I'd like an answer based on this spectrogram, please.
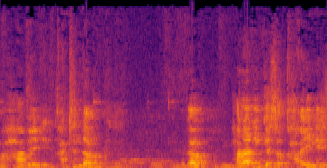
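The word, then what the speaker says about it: הֶבֶל: 때 아벨 있죠 아벨이 하입니다 원래 발음이 정확한 발음은 하벨 같은 단어입니다 그니까 하나님께서 가인의 제사는 받으시고 아벨의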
